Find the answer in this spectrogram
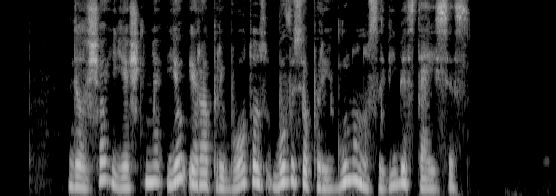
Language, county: Lithuanian, Vilnius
